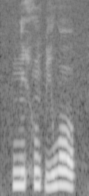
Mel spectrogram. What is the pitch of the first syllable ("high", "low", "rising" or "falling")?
high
